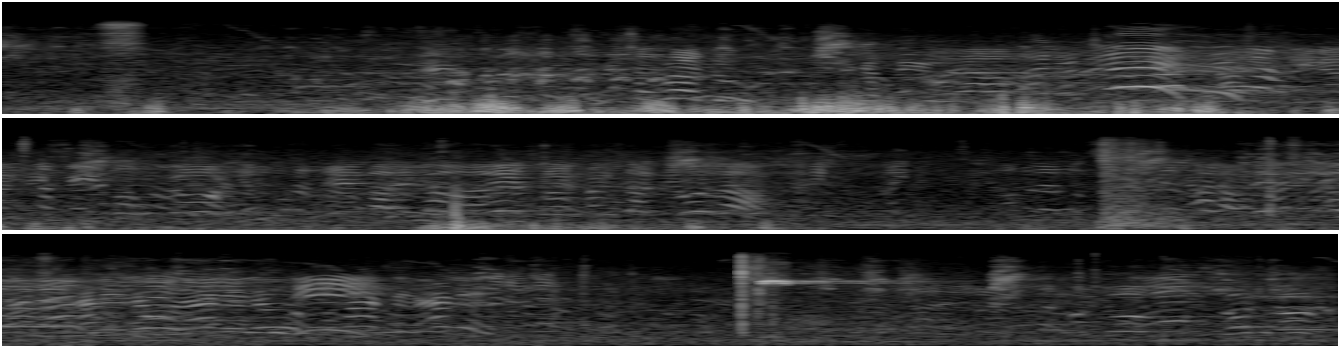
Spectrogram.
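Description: Players shout and call out across an open outdoor field.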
